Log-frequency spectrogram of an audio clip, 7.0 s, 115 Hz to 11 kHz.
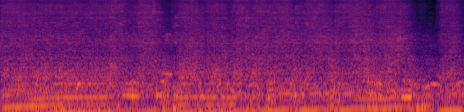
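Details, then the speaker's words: Renault R2087 (Goélette) 4x4, freshly started for the first time in a long time after engine rebuild, alternator and electric fuel pump fitted, weak old battery: loud, deep, steady drone holding even with no knocking or stumbling; normal idle. "Bắt đầu tốt rồi. Pin hơi yếu. Đó là một cục pin cũ."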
